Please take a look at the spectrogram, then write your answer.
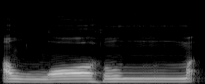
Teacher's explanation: لام موٹا میم پہ شد ہے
